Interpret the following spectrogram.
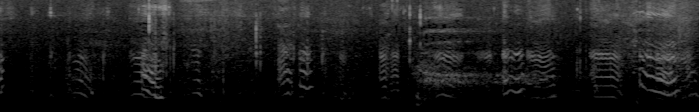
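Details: Rhodesian Ridgeback puppies from a first litter of twelve whining and squeaking in a cluster of wavering, rising-and-falling cries, with some rustling and a possible human voice in the background.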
